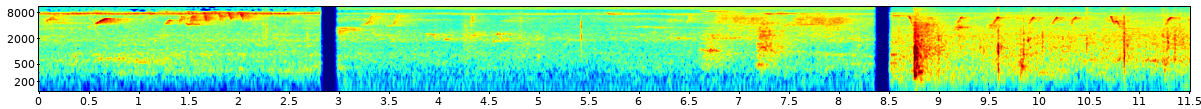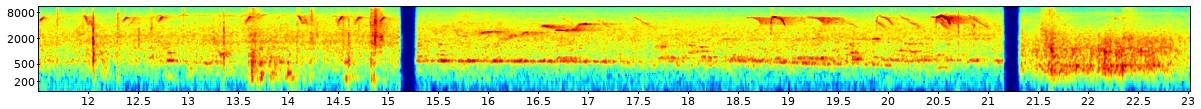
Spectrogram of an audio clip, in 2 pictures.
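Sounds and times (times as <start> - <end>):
birds chirping: 0.0 - 21.2.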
